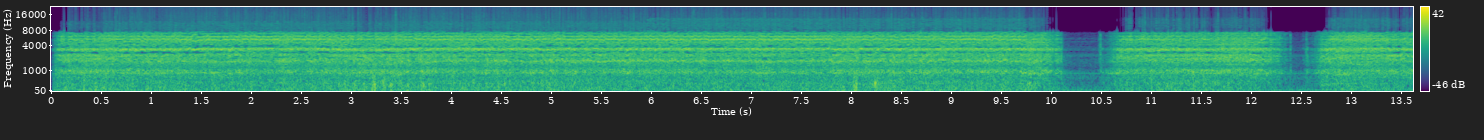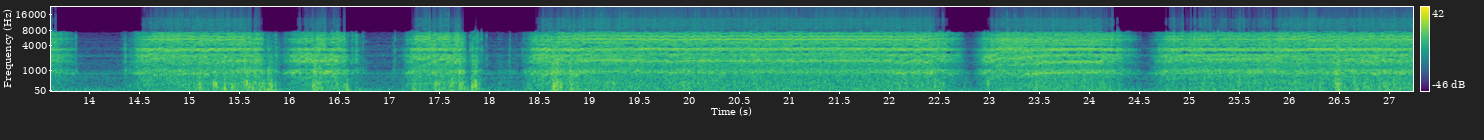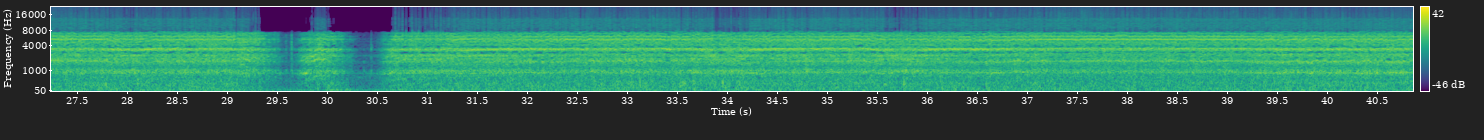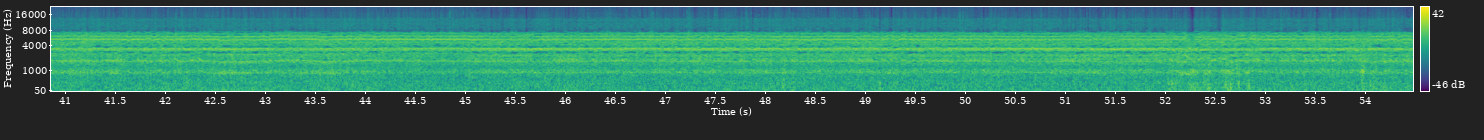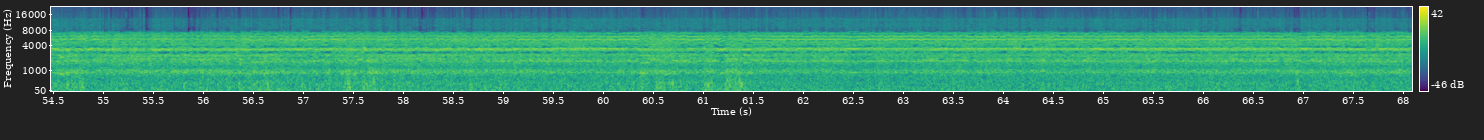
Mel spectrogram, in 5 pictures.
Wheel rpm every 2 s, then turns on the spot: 190, 230, 230, 230, 210, 110, 110, 120, 80, 160, 230, 170, 140, 230, 160, 120, 230, 230, 220, 230, 220, 230, 230, 230, 230, 240, 230, 230, 220, 230, 230, 230, 240, 230.
none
